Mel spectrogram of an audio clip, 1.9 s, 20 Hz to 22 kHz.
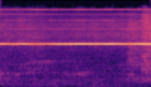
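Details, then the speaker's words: Multimeter on continuity testing the switch of a molded 3-socket, 1-switch board: steady high beep of about two seconds in a quiet room, showing connection is good; no beep would mean a burnt-out switch. "Connection correct ಇದೆ ಅಂತ connectivity correct ಇದೆ ಅಂತ"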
